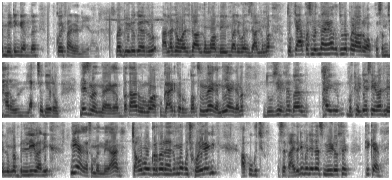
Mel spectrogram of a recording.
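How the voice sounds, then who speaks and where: Brief: young male lecturer, very rapid delivery, repeats himself, constantly checks in with the class. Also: sits high, a little mellow. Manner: rapid, repetitive, asks "theek hai?" often. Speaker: commerce lecturer. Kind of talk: casual Hinglish classroom lecture.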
